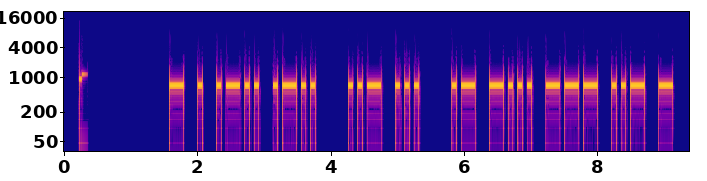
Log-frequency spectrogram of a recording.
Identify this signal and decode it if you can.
Morse code, heard as a keyed tone, about 17 wpm, 700 Hz. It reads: TELL US ABOUT
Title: Sentences from Top 1400 Words 17wpm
